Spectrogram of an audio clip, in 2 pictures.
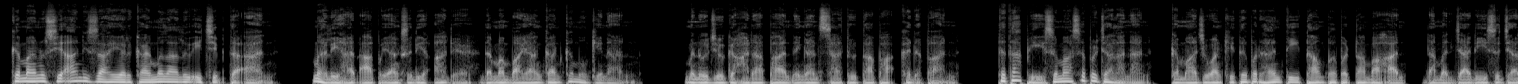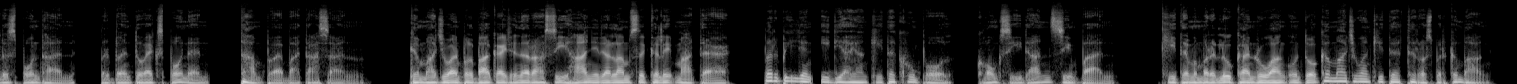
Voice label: Malay Without Music; Seagate

